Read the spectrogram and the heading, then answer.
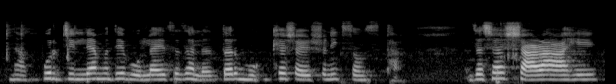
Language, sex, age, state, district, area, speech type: Marathi, female, 30-45, Maharashtra, Nagpur, rural, spontaneous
